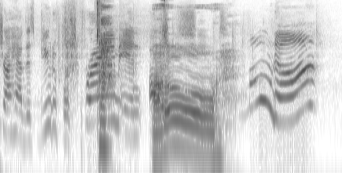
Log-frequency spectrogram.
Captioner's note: gasp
